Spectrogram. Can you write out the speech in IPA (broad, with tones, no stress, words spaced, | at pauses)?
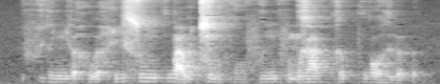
fi̤˨˩ə̯ɲḭ˧˨ə̯hṵ˧˨ə̯ hi˧su˧ŋkwa̰˧˥wt͡ɕə˧˩m fɔ̤˨˩fɨ˨˦ŋfə̰˧˨m ɣa˨˩t̚kə˨˩p̚ kwɔ˧˩ɣɨ̰˧˨ə̯ʔ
